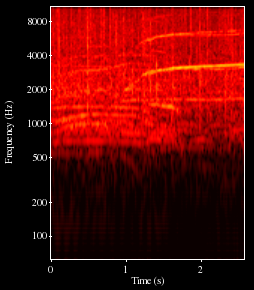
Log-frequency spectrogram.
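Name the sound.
audience clapping and shouting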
